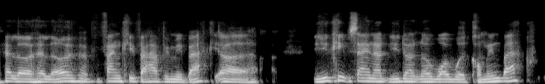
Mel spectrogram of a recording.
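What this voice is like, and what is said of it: Speaks with a noticeable accent. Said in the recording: “it's the accent. It's just the accent.”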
